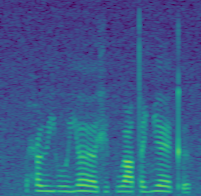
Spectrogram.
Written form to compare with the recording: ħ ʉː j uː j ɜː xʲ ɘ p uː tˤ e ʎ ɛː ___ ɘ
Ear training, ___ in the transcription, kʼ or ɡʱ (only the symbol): kʼ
